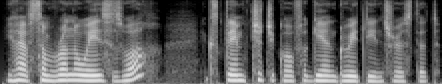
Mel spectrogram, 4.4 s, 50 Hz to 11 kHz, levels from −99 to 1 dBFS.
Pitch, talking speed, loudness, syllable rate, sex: 200 Hz, 150 wpm, -16 LUFS, 5.8 syllables/s, female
